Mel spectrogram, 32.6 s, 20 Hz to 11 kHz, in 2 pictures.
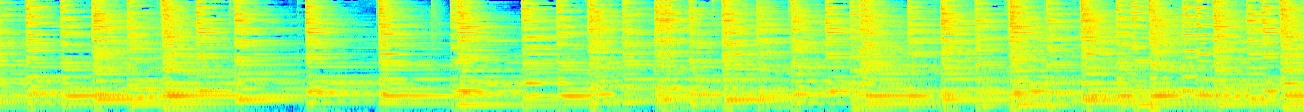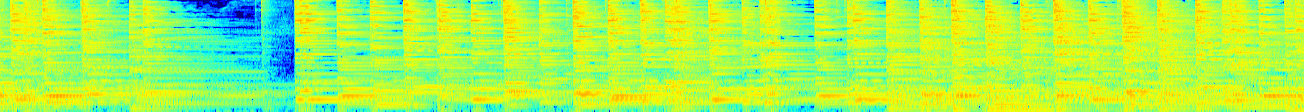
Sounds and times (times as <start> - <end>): Harpsichord: 0.0 - 32.6.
